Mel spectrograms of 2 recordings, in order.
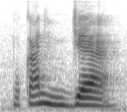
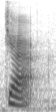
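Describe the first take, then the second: First: The consonant sounds like a voiced 'j'. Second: The consonant sounds like a voiceless 'ch'. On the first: The speaker calls it right. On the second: The speaker calls it wrong. "ada seperti huruf C nyambung di huruf jim"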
